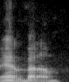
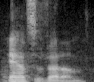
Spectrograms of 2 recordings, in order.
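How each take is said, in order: First: It is said at normal volume. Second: It is said a little louder.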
